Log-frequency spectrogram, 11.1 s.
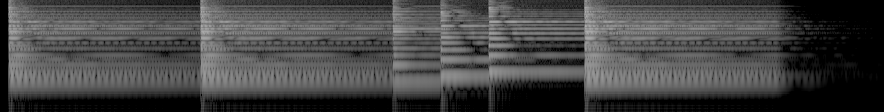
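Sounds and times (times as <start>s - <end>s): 
musical chord: 0.1s - 10.8s.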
